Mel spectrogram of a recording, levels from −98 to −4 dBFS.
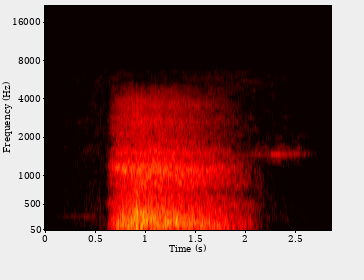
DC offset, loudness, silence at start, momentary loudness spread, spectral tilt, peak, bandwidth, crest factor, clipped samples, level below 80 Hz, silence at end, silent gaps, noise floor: under 0.1%; -46 LUFS; 0.65 s; 19 LU; -7.5 dB/octave; -28 dBFS; 15 kHz; 22 dB; under 0.1%; -64 dBFS; 0.5 s; none; -83 dBFS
